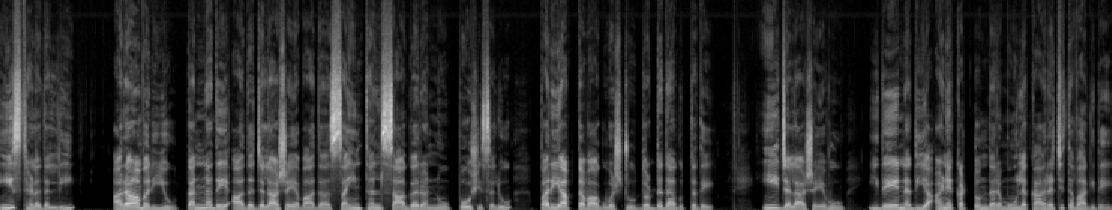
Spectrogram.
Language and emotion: Kannada, neutral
